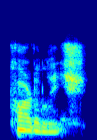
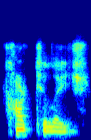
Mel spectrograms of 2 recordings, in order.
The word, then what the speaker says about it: cartilage: So cartilage, like a D, right? In UK or British English would be cartilage, right? It's like the pronunciation is quite different.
